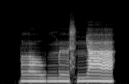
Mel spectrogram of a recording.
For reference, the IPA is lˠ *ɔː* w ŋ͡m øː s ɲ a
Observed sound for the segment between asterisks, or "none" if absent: oː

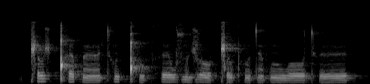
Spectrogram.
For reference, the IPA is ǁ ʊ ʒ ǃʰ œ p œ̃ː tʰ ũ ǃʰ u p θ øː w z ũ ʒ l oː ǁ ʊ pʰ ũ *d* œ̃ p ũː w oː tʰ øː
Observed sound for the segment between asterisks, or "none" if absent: t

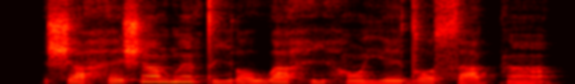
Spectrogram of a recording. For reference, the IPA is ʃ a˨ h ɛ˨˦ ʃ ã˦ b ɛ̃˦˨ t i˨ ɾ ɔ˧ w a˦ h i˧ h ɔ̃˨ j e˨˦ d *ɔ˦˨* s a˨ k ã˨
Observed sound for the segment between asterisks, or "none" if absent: ɔ˦˨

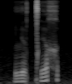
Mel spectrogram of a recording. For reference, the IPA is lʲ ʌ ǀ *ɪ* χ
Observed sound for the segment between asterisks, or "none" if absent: ɪ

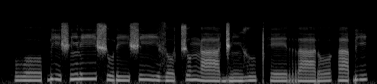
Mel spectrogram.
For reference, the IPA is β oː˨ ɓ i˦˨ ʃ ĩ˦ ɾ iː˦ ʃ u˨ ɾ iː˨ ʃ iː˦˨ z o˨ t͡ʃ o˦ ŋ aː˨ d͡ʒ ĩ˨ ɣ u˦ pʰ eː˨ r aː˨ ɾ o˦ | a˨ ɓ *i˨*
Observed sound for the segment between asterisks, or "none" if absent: i˦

